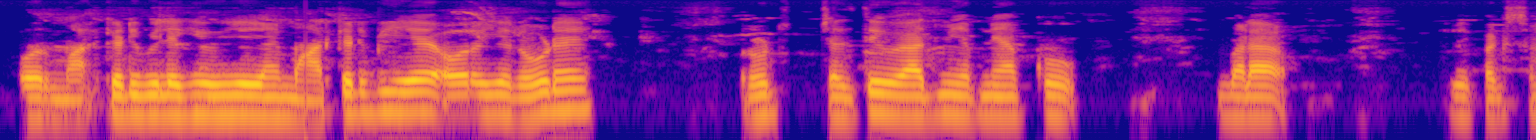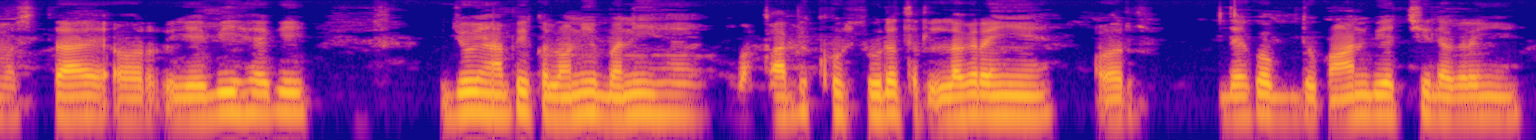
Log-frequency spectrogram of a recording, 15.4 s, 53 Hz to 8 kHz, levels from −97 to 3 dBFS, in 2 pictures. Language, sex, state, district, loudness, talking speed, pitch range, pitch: Hindi, male, Uttar Pradesh, Hamirpur, -18 LUFS, 190 wpm, 125-140 Hz, 130 Hz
